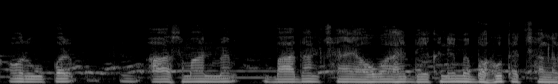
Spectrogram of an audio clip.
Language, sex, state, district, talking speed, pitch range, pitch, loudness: Hindi, male, Bihar, Araria, 140 wpm, 120-135 Hz, 125 Hz, -34 LUFS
